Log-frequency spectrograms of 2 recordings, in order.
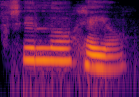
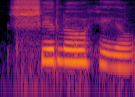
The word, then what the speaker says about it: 싫어해요: Uh, let's say for now, like it doesn't have any sound. So just ignore it. So let's think there's only L bottom letter and pronounce it like 싫어하다. 싫어해요. Can you read that? Shiloheo.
